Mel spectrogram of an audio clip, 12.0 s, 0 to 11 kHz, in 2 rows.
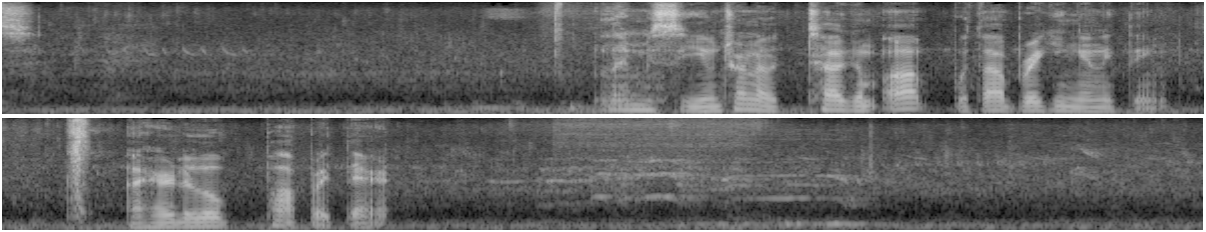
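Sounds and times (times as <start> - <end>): outdoor background noise: 0.0 - 12.0
distant bird call: 7.8 - 12.0.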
